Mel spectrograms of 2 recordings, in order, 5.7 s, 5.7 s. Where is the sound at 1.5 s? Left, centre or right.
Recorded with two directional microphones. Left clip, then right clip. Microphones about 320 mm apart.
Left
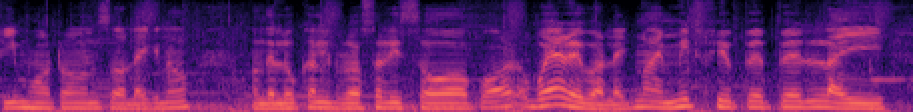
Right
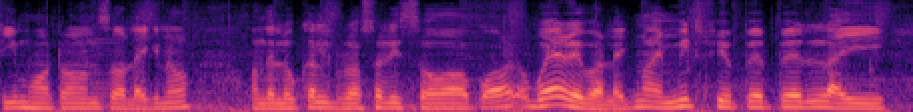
Right.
